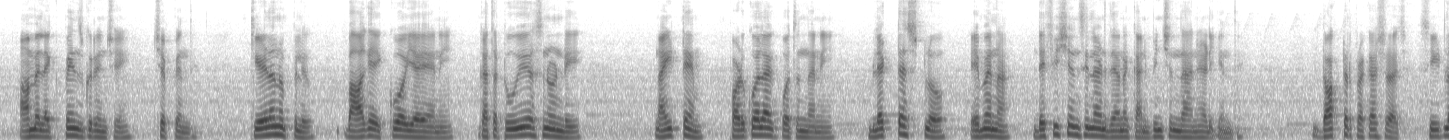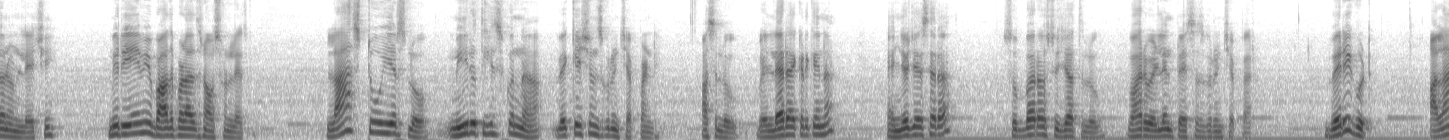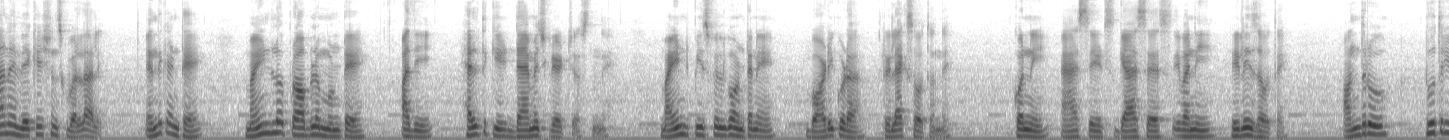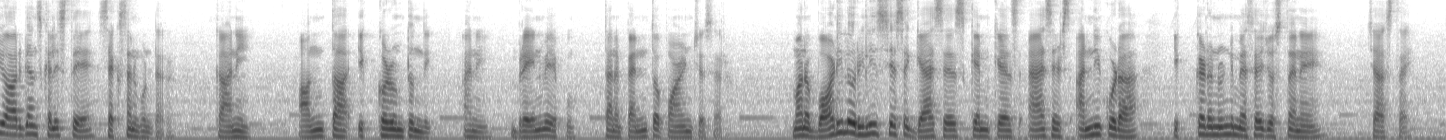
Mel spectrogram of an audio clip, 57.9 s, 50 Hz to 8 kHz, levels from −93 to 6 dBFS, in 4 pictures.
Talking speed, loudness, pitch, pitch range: 120 wpm, -27 LUFS, 130 Hz, 115-150 Hz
